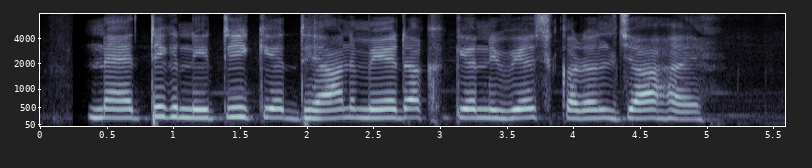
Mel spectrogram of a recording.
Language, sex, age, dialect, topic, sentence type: Magahi, female, 18-24, Southern, banking, statement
